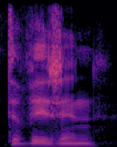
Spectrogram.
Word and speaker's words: DVSN: any social media platform that's dvsn that's division it's just a cool way to spell it for the people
